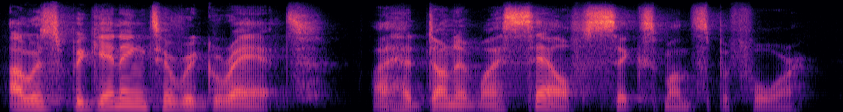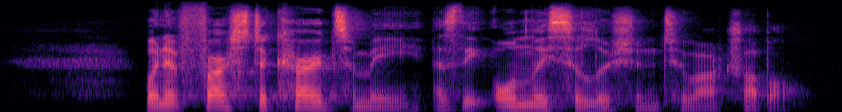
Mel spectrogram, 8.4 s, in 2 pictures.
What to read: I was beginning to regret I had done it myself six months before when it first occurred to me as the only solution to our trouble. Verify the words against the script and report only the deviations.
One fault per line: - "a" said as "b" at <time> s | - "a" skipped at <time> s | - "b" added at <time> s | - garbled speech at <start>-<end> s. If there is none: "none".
none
